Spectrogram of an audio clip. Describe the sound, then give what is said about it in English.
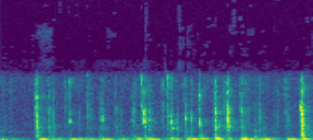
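Typing on a computer keyboard: a quick, irregular run of many soft key clicks, fairly quiet and continuous. “Pretty good typing sounds. I really enjoy them.”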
